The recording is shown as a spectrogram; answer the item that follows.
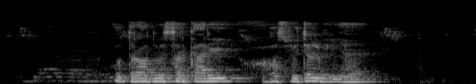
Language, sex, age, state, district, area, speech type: Hindi, male, 60+, Uttar Pradesh, Chandauli, urban, spontaneous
